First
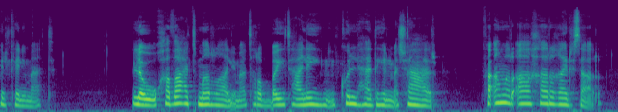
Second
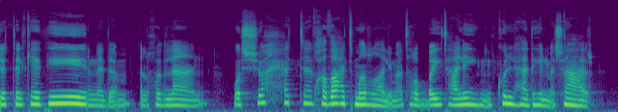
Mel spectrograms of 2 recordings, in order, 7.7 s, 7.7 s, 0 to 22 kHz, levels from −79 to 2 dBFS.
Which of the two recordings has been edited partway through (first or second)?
second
